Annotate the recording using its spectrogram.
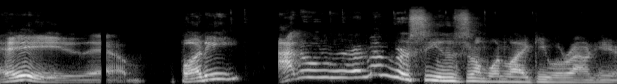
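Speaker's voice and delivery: put-on sloppy drunken slurring with a drawn-out hey. A drunk stranger at the bar greets the listener; slurring words. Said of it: "he's slurring his words".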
